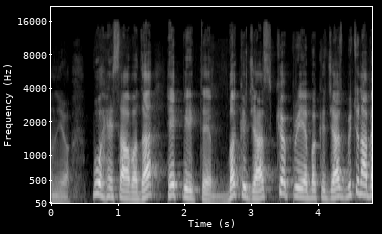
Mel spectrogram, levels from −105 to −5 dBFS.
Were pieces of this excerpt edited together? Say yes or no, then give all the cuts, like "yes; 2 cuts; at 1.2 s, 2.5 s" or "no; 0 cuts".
no; 0 cuts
